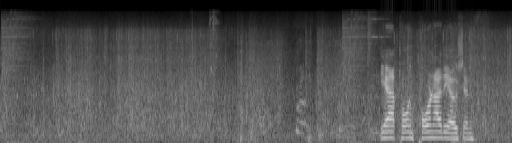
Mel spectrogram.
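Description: Water splashes as a swimmer paddles.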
